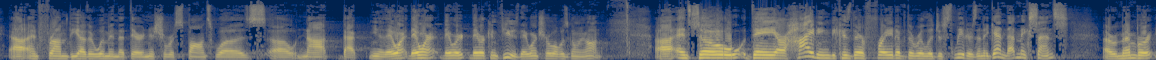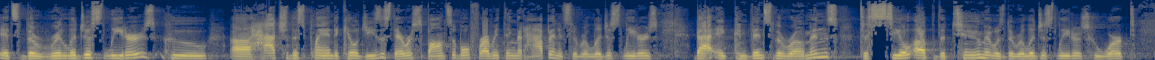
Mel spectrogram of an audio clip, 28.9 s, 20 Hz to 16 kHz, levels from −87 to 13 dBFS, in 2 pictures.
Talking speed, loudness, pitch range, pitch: 185 wpm, -14 LUFS, 140-165 Hz, 155 Hz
